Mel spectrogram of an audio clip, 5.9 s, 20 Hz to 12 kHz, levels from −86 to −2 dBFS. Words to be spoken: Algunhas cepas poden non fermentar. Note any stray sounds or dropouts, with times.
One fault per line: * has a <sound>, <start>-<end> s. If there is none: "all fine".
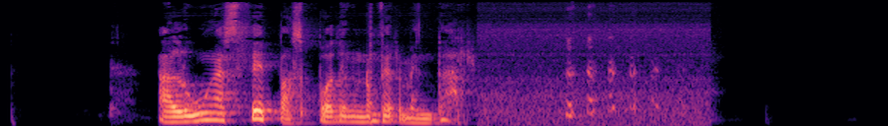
* has a laugh, 3.8-4.6 s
